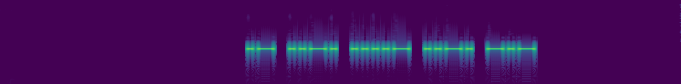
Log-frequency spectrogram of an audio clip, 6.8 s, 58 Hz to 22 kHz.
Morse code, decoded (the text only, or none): AF4FK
